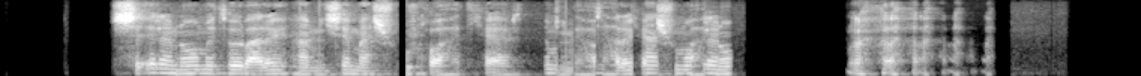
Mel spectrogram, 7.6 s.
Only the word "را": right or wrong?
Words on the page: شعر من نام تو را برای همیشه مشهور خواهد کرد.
wrong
